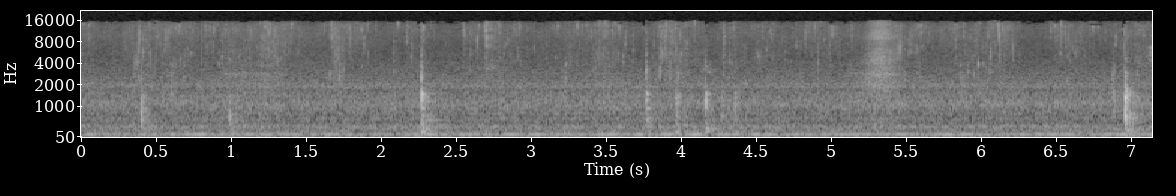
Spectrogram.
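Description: Wooden spoon stirring pasta and wilted spinach in a stainless steel saucepan: faint wet squishing with a few light clicks of the spoon against the pan, the sharpest near the end, over a steady low hum.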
